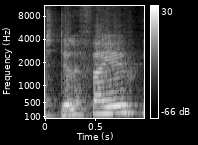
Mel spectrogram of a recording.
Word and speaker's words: Deulofeu: Deulofeu.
